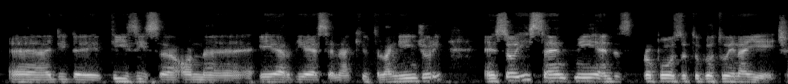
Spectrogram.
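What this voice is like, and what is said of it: Italian accent. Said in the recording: “I have a kind of great accent, which is from Italy”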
